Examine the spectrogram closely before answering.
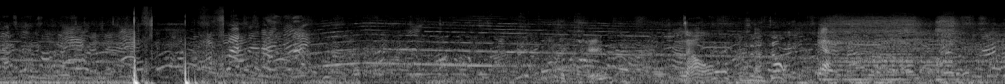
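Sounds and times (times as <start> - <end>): emergency siren wailing: 0.0 - 10.0.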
